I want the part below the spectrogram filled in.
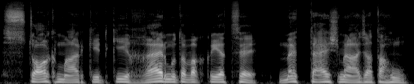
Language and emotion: Urdu, angry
